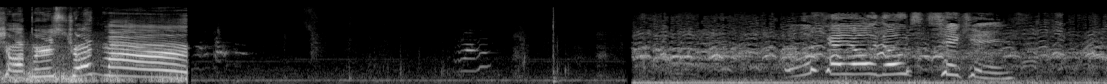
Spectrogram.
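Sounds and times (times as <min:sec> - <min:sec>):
cat meowing: 0:01.9 - 0:02.5, 0:04.5 - 0:05.0
geese honking: 0:06.0 - 0:11.0.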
